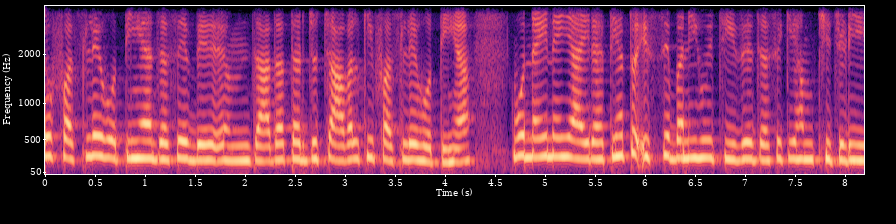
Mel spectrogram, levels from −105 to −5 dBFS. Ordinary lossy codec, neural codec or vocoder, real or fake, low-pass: Opus, 64 kbps; none; real; 3.6 kHz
